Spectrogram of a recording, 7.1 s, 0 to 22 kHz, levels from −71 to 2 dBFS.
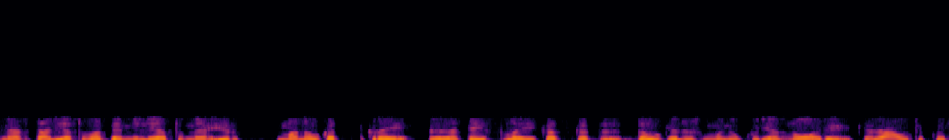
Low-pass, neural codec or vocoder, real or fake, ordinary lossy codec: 3.6 kHz; none; real; MP3, 24 kbps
